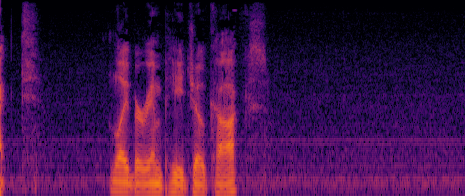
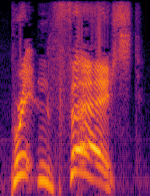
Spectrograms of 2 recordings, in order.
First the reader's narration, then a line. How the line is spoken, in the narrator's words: A man by the name of Tommy Mayer, aged 52, screaming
